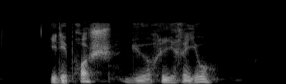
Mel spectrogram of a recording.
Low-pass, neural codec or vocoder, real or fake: 7.2 kHz; none; real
